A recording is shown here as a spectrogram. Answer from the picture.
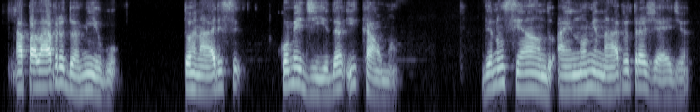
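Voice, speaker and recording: A woman speaks at a fairly slow pace with a very deep, low pitch. Her pitch varies in an ordinary way. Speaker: study group participant. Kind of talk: reading aloud.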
